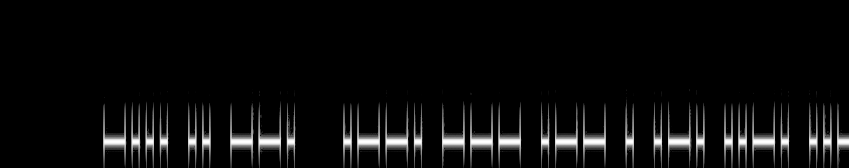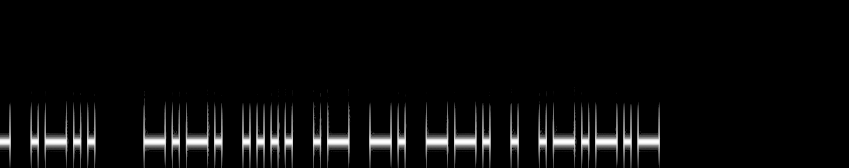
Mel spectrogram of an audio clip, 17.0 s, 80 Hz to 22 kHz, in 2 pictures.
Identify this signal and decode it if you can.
Morse code, heard as a keyed tone, about 17 wpm, 700 Hz. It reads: BIG POWERFUL CHANGE.
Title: Sentences from Top 1300 Words 17wpm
